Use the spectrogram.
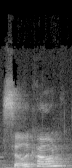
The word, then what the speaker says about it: silicone: to pronounce this word silicone i mean that's how you spell it like cone like an ice cream cone okay i have these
